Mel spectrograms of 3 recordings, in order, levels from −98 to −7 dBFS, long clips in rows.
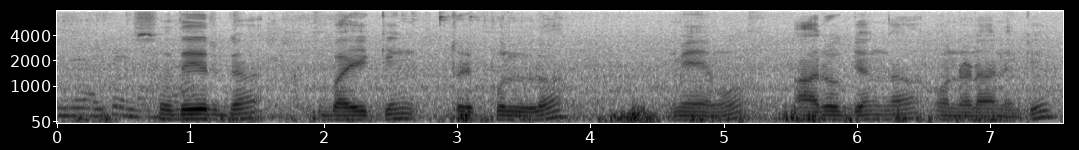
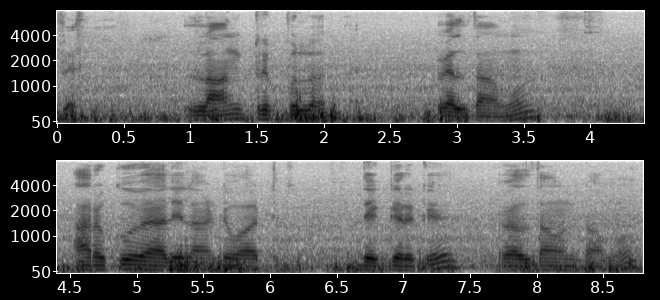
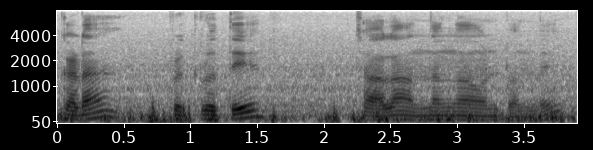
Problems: none marked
